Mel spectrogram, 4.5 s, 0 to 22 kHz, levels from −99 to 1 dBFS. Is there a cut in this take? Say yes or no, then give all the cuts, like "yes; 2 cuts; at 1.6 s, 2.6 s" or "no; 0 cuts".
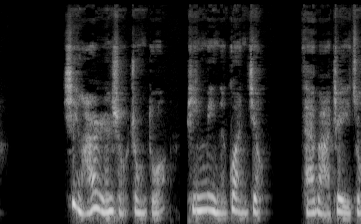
no; 0 cuts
